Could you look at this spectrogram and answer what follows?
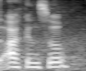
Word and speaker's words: Arkansas: It's Arkansas. Or Kansas, Arkansas. Arkansas, Arkansas. There's another state that, like, get pronounced differently depending.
